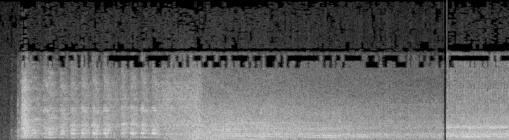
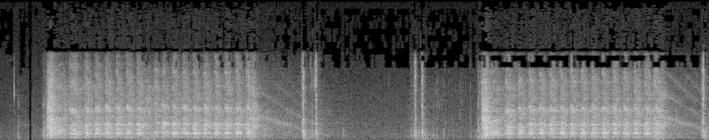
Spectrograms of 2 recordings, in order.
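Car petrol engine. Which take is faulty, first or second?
second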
